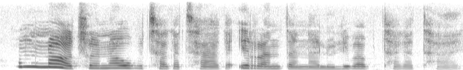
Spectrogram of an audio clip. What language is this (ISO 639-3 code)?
nbl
